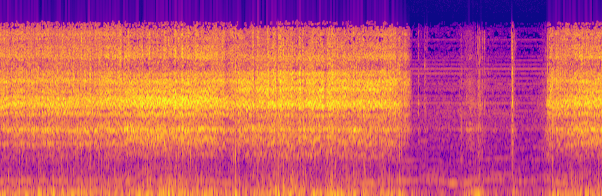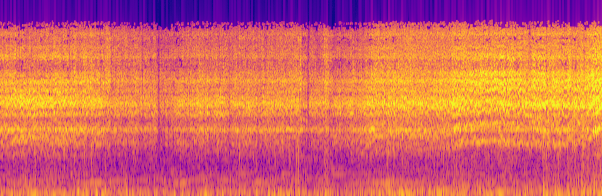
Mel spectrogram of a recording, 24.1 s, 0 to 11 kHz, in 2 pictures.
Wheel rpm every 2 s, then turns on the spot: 70, 70, 60, 60, 10, 30, 70, 50, 50, 60, 90, 110.
8-10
